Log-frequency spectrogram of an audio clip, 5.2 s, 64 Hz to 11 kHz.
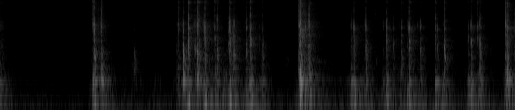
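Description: Fingertips type on a white, hollow-cased 66-key mechanical keyboard with plastic keycaps and Gateron Brown switches, about 30 cm long. After a near-silent first second, irregular bursts of clacky keystrokes follow, each with a bright, sharp click over a hollow low thock. The hardest press lands near the three-second mark.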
